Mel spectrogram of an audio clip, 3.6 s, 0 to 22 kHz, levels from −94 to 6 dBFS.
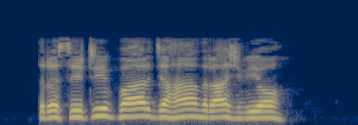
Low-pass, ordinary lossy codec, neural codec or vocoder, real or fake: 7.2 kHz; AAC, 48 kbps; none; real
